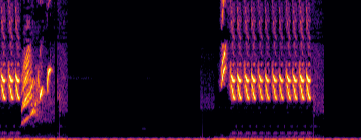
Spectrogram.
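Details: European goldfinch singing in the Dalya style, Fort de l'eau variety: a short burst of bright, buzzy twittering, a second of silence, then a fast, even, rattling trill lasting about one second, all high-pitched.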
